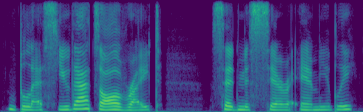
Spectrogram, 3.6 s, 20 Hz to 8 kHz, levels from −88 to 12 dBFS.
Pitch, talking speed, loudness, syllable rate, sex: 220 Hz, 150 wpm, -18 LUFS, 4.3 syllables/s, female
